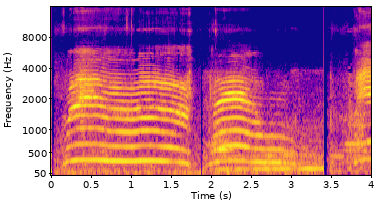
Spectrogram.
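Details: Domestic cat, a medium-sized male, giving two long drawn-out meows of about 1.5 seconds each, steady and slightly arching in pitch, rich and harmonic, with a brief third call starting at the end.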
